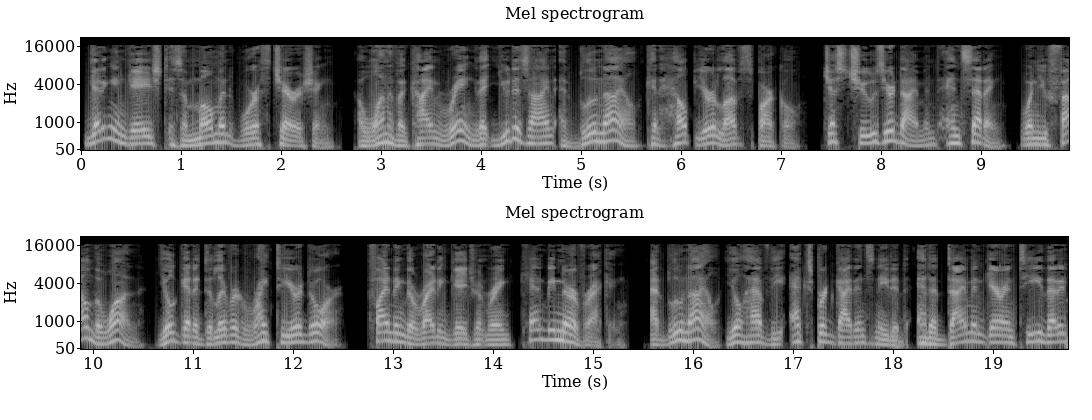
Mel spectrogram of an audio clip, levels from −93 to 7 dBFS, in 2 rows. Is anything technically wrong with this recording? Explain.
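Yes. Throughout, planar audio was read as interleaved: blocks of about 23.22 ms, which fits 1024-sample blocks, replay each channel at double speed, pushing the speech an octave high with a 43.1 Hz flutter.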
